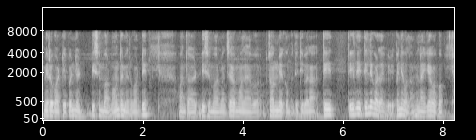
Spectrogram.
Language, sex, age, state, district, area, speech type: Nepali, male, 18-30, West Bengal, Darjeeling, rural, spontaneous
